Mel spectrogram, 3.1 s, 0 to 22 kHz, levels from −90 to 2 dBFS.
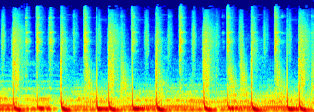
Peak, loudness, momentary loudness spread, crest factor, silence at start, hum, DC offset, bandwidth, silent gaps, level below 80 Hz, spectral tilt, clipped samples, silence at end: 0 dBFS; -13 LUFS; 3 LU; 10 dB; 0 s; none; under 0.1%; 17.5 kHz; none; -14 dBFS; -5.5 dB/octave; under 0.1%; 0 s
